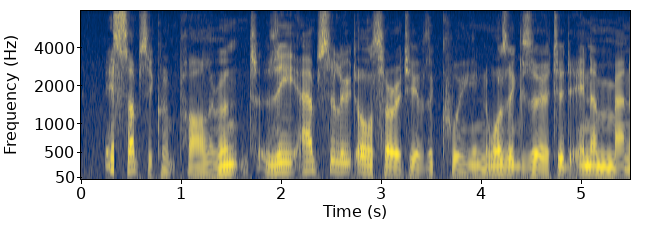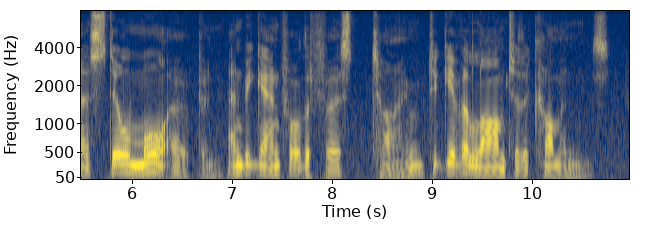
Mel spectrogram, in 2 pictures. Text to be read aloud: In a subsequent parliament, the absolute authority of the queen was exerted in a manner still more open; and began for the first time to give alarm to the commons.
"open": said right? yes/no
yes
